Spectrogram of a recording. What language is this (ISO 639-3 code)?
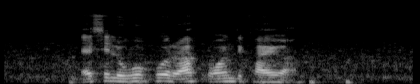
urd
